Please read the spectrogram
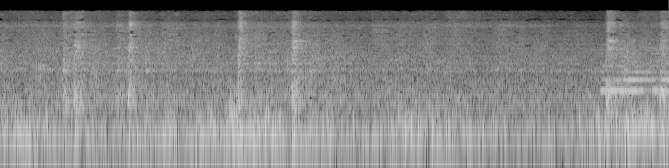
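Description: Russian Railways passenger coaches rolling past with a steady low rumble, their wheels clicking over rail joints several times. Near the end a locomotive horn starts to sound, one held note.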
